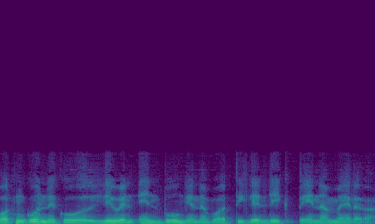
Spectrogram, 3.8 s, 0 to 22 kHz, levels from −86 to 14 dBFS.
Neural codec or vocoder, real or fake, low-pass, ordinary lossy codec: codec, 16 kHz, 0.3 kbps, FocalCodec; fake; 7.2 kHz; MP3, 48 kbps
